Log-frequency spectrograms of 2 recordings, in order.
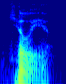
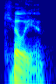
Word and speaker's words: Cillian: Cillian. – C-I-K-I, whatever. – Cillian. – Okay. – It's C-I pronounced Cillian.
